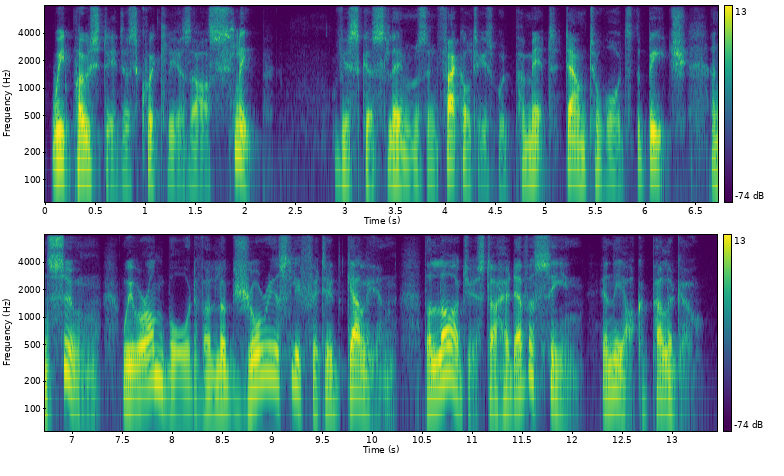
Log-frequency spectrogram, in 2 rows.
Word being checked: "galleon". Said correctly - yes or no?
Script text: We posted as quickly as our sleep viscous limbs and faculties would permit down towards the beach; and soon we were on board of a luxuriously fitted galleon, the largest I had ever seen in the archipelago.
yes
